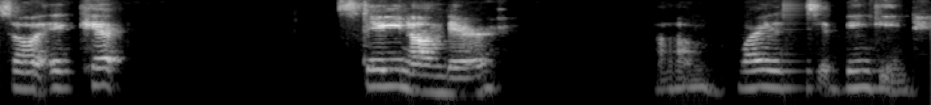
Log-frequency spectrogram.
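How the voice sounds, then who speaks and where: Using an American accent, a woman speaks at a very slow pace with long, frequent pauses and big swings in loudness. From Blackfoot reservation, northern US Rockies. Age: 60s. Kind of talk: video call interview.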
